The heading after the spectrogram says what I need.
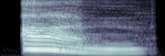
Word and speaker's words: an: An. Be careful with this one because in English it looks like an. It's actually pronounced as un, just like the un in the English word run.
